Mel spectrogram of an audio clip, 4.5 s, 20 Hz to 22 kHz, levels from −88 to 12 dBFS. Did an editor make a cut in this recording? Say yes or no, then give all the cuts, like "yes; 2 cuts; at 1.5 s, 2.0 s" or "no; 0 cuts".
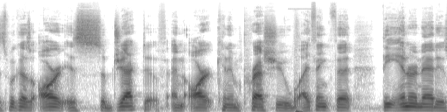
yes; 1 cut; at 3.0 s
